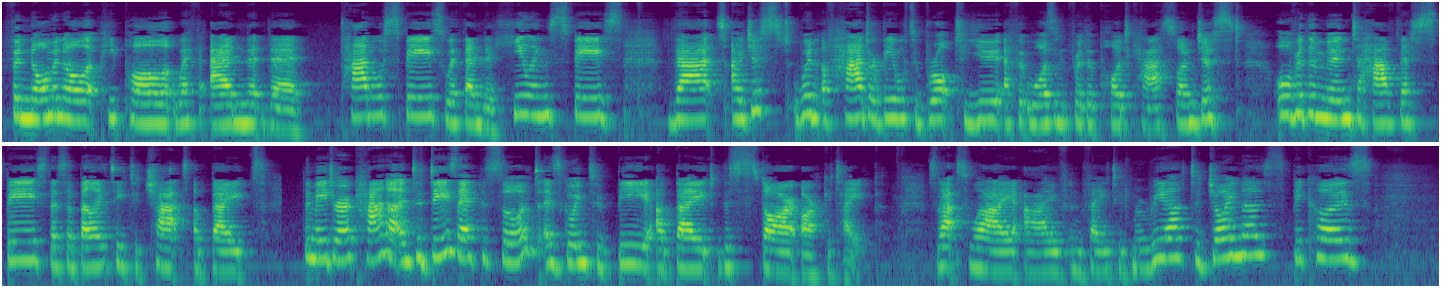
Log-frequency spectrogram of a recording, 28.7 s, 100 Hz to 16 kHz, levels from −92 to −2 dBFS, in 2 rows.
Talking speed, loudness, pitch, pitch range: 140 wpm, -20 LUFS, 225 Hz, 195-255 Hz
